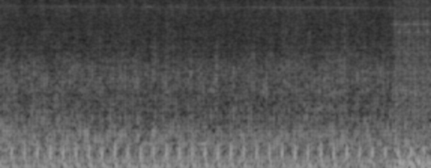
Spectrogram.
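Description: A helicopter flying overhead in the war game ArmA: Armed Assault, its rotor a loud, close, rapid and steady thumping drone that continues without a break and with no talk over it.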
